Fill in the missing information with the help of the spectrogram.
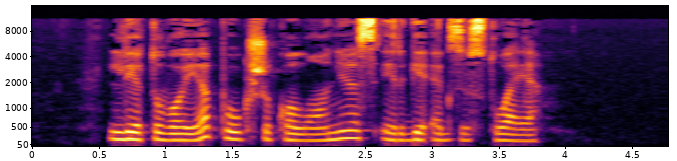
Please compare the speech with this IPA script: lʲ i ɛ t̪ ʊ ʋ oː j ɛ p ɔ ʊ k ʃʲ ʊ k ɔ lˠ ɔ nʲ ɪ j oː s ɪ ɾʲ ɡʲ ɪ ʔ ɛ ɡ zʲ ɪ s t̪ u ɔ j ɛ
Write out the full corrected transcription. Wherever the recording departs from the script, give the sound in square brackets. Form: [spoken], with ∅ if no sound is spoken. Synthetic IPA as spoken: lʲ i ɛ t̪ ʊ ʋ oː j ɛ p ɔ ʊ k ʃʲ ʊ k ɔ lˠ ɔ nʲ ɪ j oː s ɪ ɾʲ ɡʲ ɪ ʔ ɛ ɡ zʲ ɪ s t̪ u ɔ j ɛ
